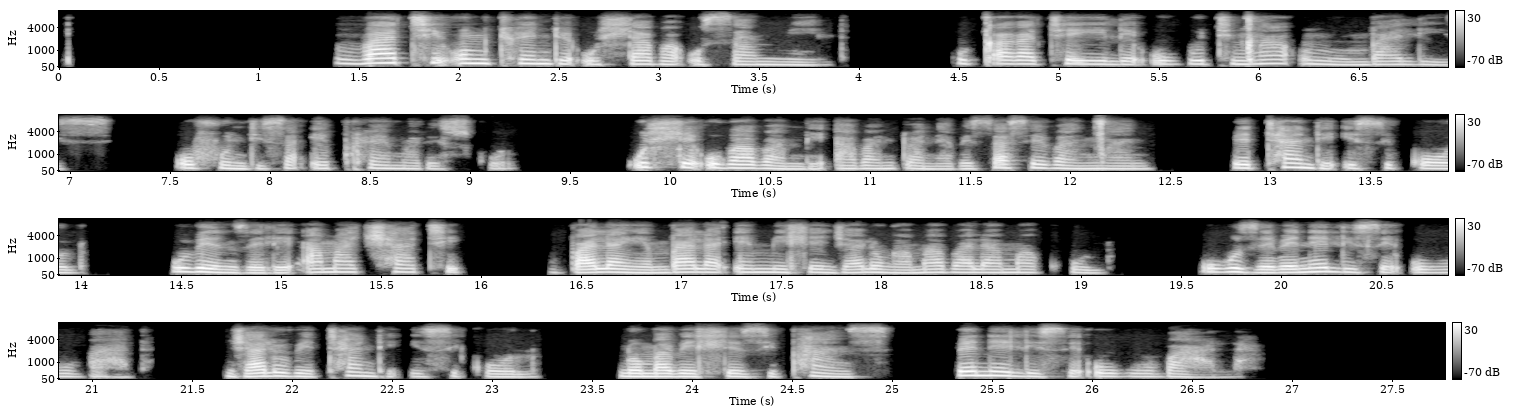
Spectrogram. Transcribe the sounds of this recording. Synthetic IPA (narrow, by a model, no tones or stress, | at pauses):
βatʰiʔum̩tʰwɛntʼwɛ̰ʔuɬaβaʔusamiːla | ɣuǃaɣatʰeɣilɛʔuɣutʰiŋ͡ǁaʔuŋum̩βalisi̥ | ofundʱisaʔɛpʰrajmariskʼul | uɬɛʔuβaβambʱɛʔaβantʼwanaβɛsasɛβaŋ͡ǀanɛ | βɛtʰandʱɛʔisiɣɔlɔ | uβɛnd͡zʱɛlɛʔamat͡ʃʼatʰi | ub̥ʱalaŋɛmbʼalaʔemiɬɛnd͡ʒʱalɔŋamaβalamakʰulu | uɣuzɛβɛnelisɛʔuɣuβaːla | nd͡ʒʱalɔβɛtʰandʱɛʔisiɣɔlɔ | nɔmaβɛɬezipʰant͡sʼi̥ | βɛnelisɛ̰ʔuɣuβaːla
